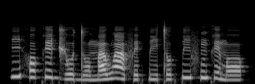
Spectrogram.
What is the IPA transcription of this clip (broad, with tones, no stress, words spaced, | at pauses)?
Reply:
i˦hɔ˦ke˦ d͡ʒo˧do˨ ma˨˦wã˦˨fe˨ k͡pi˨to˨˦k͡pi˦ fũ˦ke˦˨mɔ˧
